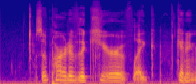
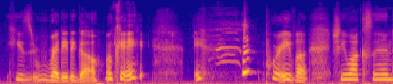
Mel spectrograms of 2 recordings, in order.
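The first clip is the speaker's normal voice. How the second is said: ordinary talk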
